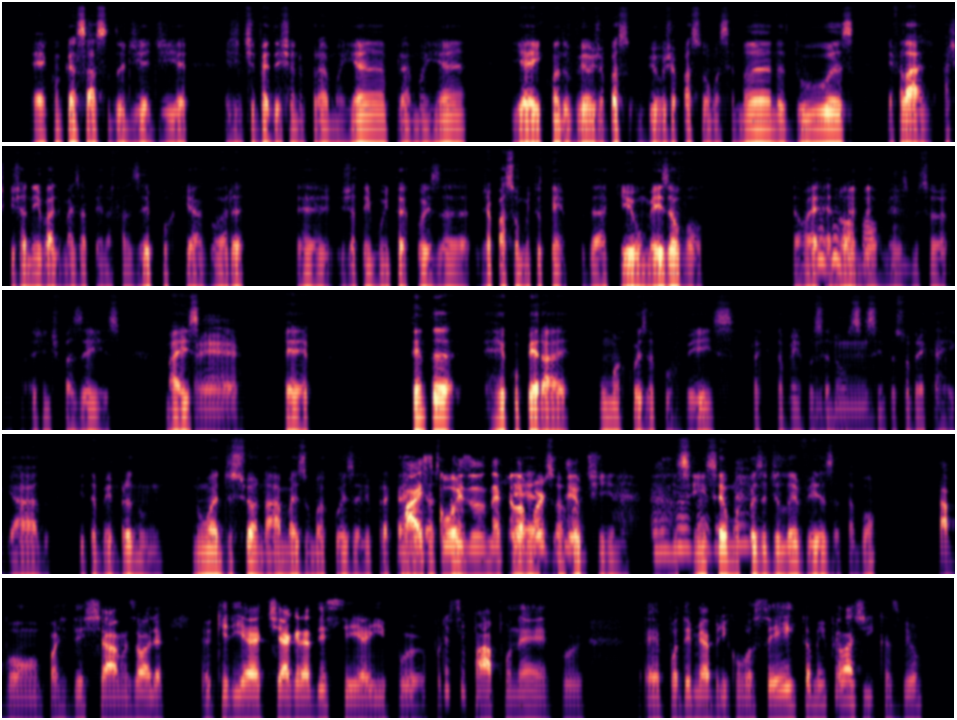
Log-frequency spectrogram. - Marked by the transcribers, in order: "vê" said as "veu"; laugh; tapping; other noise; chuckle
- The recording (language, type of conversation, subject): Portuguese, advice, Como posso equilibrar minhas ambições com o autocuidado sem me esgotar?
